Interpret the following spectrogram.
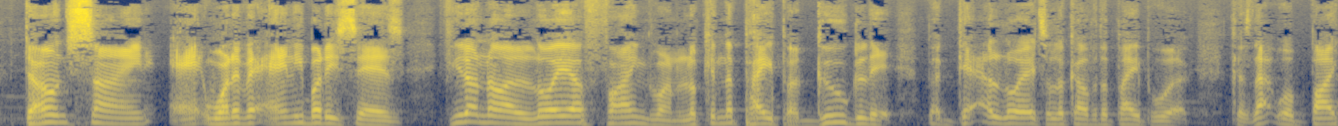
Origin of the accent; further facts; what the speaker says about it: Dudley, West Midlands, United Kingdom; I always thought of myself as I'm a Dudley kid and I'm from Dudley.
